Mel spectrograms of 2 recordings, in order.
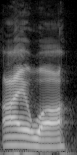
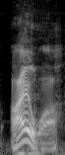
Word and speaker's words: Iowa: born in Cedar Rapids, Iowa. And Iowa, that sounded weird when I say it. How do you say it? Iowa. Iowa. Yeah, Iowa. Yeah, I hit the A little hard there.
